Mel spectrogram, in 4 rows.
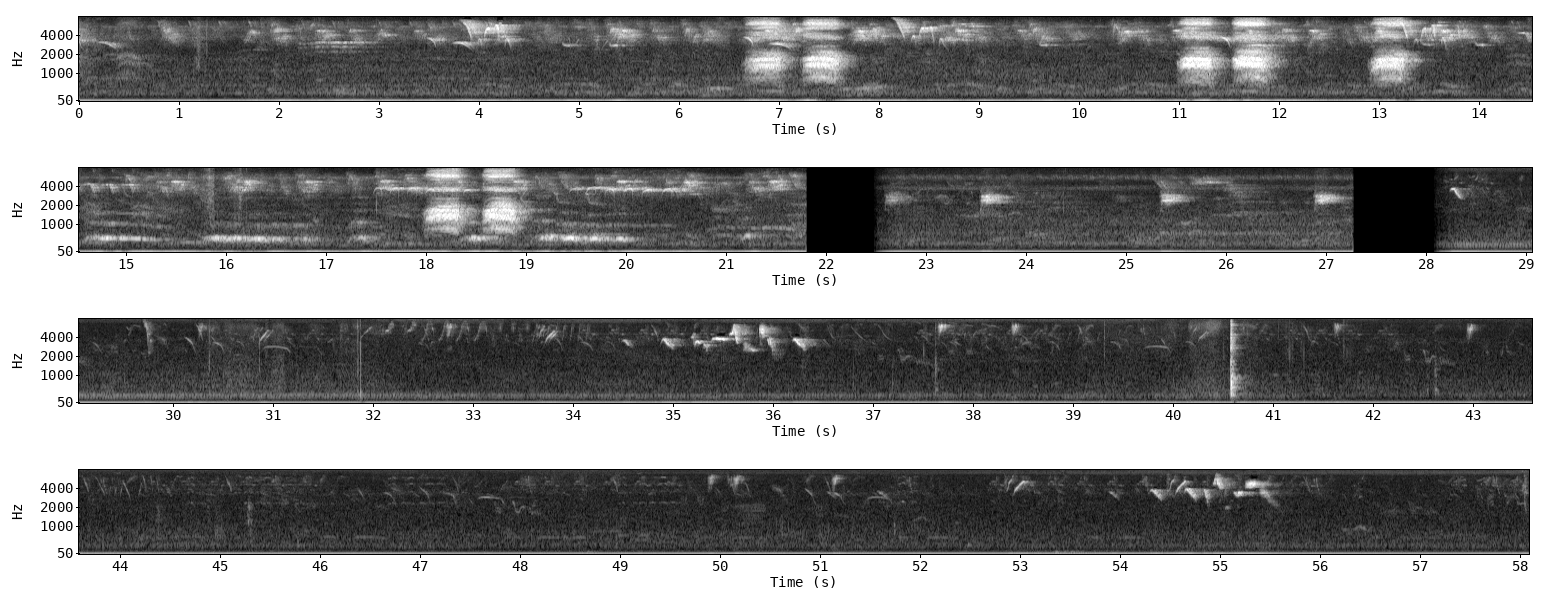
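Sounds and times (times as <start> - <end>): faint bird chirps: 0.0 - 9.9, 14.2 - 21.8.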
